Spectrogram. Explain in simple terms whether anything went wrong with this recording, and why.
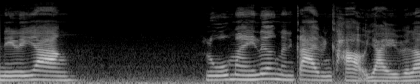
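Nothing went wrong here: the speech holds steady throughout, with no gaps, clicks, distortion or sudden changes in level that would point to a technical problem.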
